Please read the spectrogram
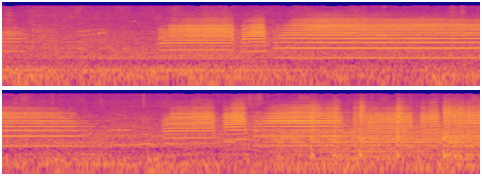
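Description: Marching band brass section playing long held chords, with short breaks between them. About seven seconds in, the full band comes in louder, with percussion hits.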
